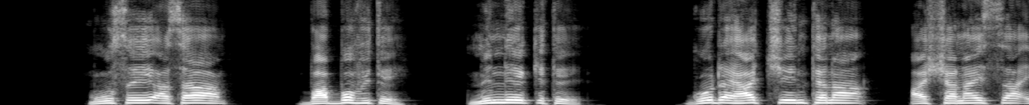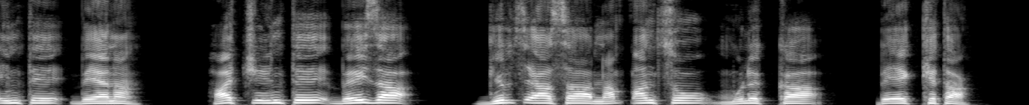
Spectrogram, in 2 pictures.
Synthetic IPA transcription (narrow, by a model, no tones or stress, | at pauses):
muːsɛjɐsaː | bɐbːɔfɪt̪ɛ̰ | mɪnːeːkʼːɪt̪ɛ̰ | ɡɔd̪ɐjhɐt͡ʃːɪɪnt̪ːɛnɐ | ɐʃːɐnɐjsːɐɪnt̪ːɛbɛjɐnɐ | hɐt͡ʃːɪɪnt̪ːɛbɛjɪzɐ | ɡɪbt͡sʼɛasaːnɐpːɐnt͡sːɔmʊlɛkːɐ | bɛɛkːɛt̪ɐ̰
